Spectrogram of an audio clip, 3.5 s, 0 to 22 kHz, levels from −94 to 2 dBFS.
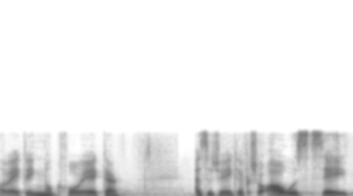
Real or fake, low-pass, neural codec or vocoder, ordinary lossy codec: fake; 7.2 kHz; codec, 16 kHz, 0.5 kbps, X-Codec, HuBERT features, trained on balanced general audio; none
